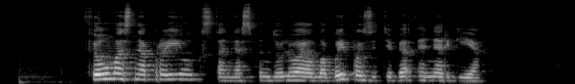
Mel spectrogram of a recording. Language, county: Lithuanian, Vilnius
